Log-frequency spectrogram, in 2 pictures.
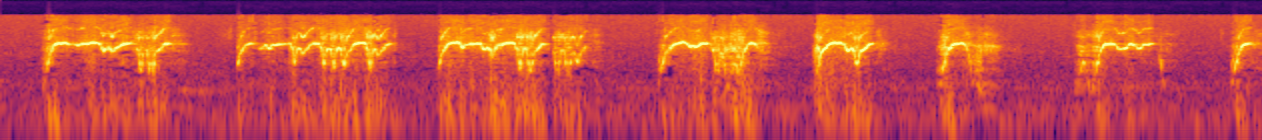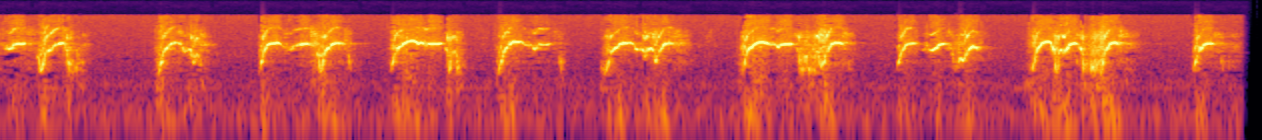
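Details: Long series of capybara calls: shrill, wavering whistles fused with raspy noise, repeated in short bursts about every half second, with brief quiet gaps throughout.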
